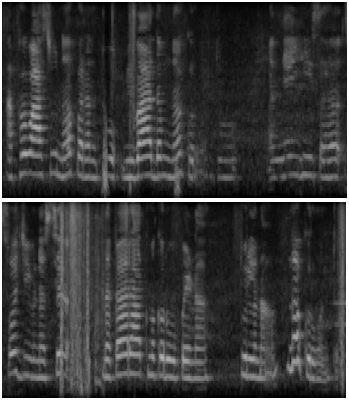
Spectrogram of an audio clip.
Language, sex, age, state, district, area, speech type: Sanskrit, female, 45-60, Karnataka, Belgaum, urban, spontaneous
